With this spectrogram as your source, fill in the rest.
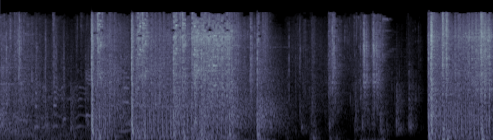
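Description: Video game gunfire in an online shooter: loud bursts of rapid shots in several volleys with short gaps between them, close and dominant, with a player's voice mixed in.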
